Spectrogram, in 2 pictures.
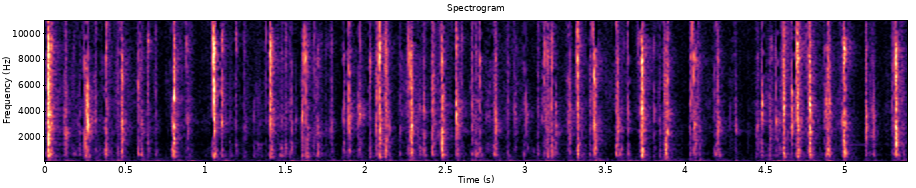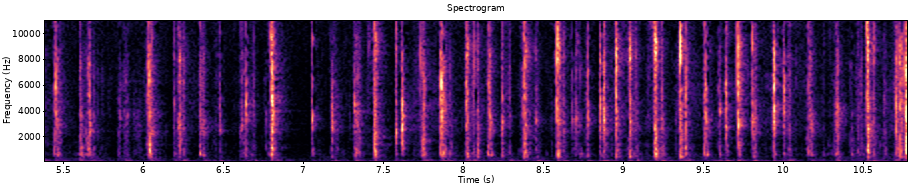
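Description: A bamboo wooden computer keyboard with wooden keycaps is typed on with the fingertips of one hand. The result is a steady stream of short, dry, clicky key taps that die away almost at once, with a faint low hum underneath.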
